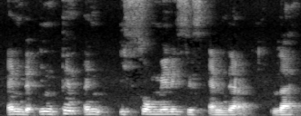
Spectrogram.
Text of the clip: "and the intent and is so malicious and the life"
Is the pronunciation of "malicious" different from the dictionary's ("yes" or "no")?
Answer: yes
